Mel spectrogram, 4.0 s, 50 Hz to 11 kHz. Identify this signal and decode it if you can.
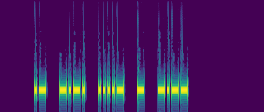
Morse code, heard as a keyed tone, about 35 wpm, spaced as for 25 wpm, 700 Hz. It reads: AC4TY
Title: USA Call Signs - 5 Characters - 2x Character Spacing - 35wpm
